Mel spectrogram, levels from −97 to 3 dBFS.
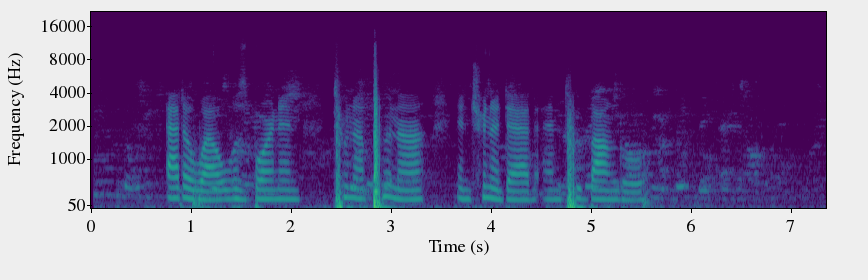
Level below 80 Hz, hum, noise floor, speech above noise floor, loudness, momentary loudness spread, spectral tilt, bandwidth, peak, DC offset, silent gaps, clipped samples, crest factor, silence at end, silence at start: -50 dBFS; none; -74 dBFS; 33 dB; -42 LUFS; 24 LU; -7.5 dB/octave; 11 kHz; -12 dBFS; under 0.1%; none; under 0.1%; 30 dB; 0.65 s; 0.05 s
